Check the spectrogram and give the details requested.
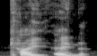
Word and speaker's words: Knuth: Knuth is spelled Knuth. That is how it's pronounced.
